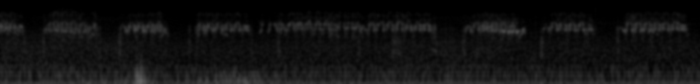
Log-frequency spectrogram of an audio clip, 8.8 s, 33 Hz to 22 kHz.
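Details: Black stork nest in Karula, midday on 31 May 2017, chicks eating pieces of two big fish; a long run of raspy, chattering bursts, about eight phrases each under a second, steady and insistent.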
